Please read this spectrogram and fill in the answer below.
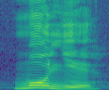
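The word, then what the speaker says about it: moglie: مولي، مولي مولي يعني زوجة، ما نطقتش برضو فيها خالص لا لترة جي.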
